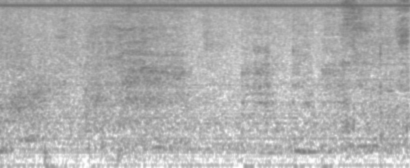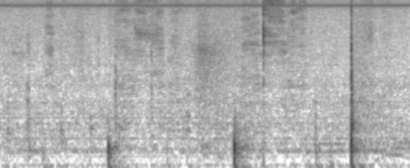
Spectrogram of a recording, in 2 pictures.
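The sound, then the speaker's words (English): A pen or pencil scratches softly and steadily while drawing a picture of a Russian Ukrainian Orthodox church, with three sharper ticks standing out near the end and no talk over it. “I can't say I think I've ever gone to a Russian Ukrainian Orthodox church, but I'll try drawing one of those just because they're really pretty.”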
